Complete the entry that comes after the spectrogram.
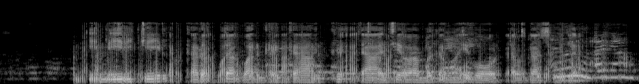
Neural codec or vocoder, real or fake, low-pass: none; real; 7.2 kHz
